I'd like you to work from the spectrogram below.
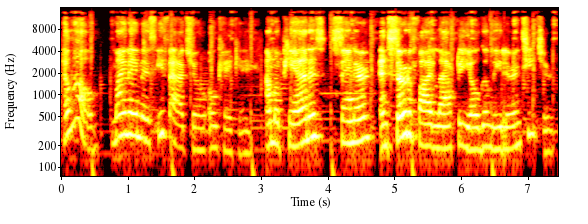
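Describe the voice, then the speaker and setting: A woman's voice: mid-range voice, animated, a little slow, few pauses, a little mellow, faint music behind, rough recording. A young woman teaching laughter yoga, chanting, clapping and breaking into hearty laughter as she guides the group. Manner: chants and claps, bursting into hearty demonstration laughter. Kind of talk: leading a laughter yoga session.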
